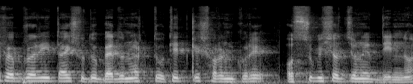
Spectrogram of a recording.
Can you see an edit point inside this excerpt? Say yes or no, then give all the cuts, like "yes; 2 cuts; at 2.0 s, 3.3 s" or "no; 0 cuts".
yes; 1 cut; at 2.7 s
